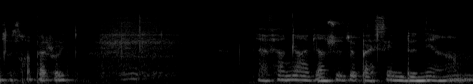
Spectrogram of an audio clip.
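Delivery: hushed whisper throughout. Real, not acted. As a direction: keep it to a whisper. Whispering before surgery.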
